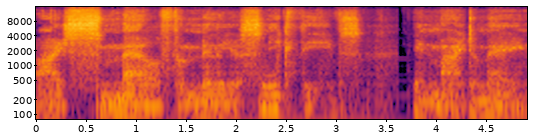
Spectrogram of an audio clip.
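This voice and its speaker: Using a put-on character voice, a man growls and rumbles at a very deep, low pitch. He speaks at a very slow pace. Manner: menacing, imposing.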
